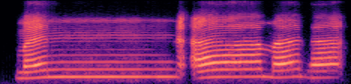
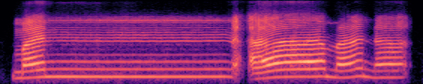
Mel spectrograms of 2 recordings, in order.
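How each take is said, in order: Both takes have the same delivery.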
